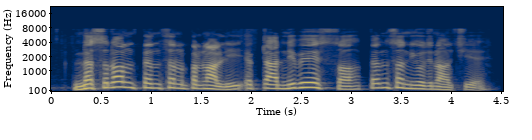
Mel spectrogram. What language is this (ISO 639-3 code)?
mai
